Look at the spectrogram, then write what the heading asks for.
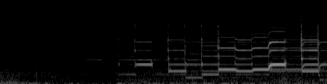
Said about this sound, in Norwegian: Uh, så jeg har liksom lagt opp noen alarmer, da. Uh, så den første okay. Jeg kan jo vise den første jeg får. Det er klokka ni på morgenen.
